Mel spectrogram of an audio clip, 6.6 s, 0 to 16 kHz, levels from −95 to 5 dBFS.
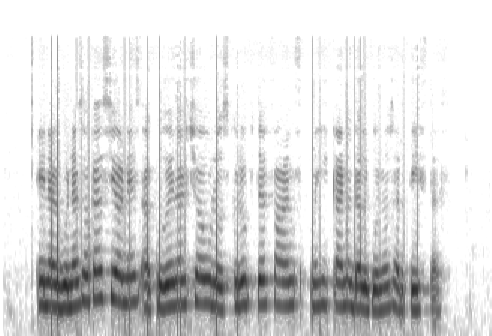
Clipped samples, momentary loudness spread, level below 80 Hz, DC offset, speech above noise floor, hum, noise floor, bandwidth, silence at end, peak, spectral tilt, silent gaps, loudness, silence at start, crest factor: under 0.1%; 10 LU; -58 dBFS; under 0.1%; 52 dB; none; -74 dBFS; 11 kHz; 0.7 s; -8 dBFS; -8 dB/octave; none; -23 LUFS; 0.5 s; 14 dB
